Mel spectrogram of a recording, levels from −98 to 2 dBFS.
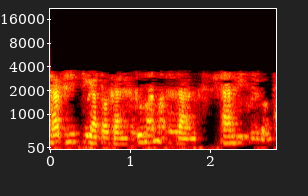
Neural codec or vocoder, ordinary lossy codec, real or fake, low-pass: codec, 44.1 kHz, 3.4 kbps, Pupu-Codec; MP3, 16 kbps; fake; 3.6 kHz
